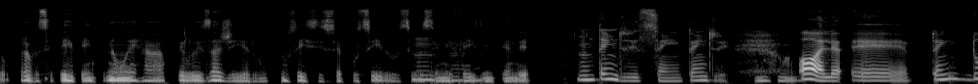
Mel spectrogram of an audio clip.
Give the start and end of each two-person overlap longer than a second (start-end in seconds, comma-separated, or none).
none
